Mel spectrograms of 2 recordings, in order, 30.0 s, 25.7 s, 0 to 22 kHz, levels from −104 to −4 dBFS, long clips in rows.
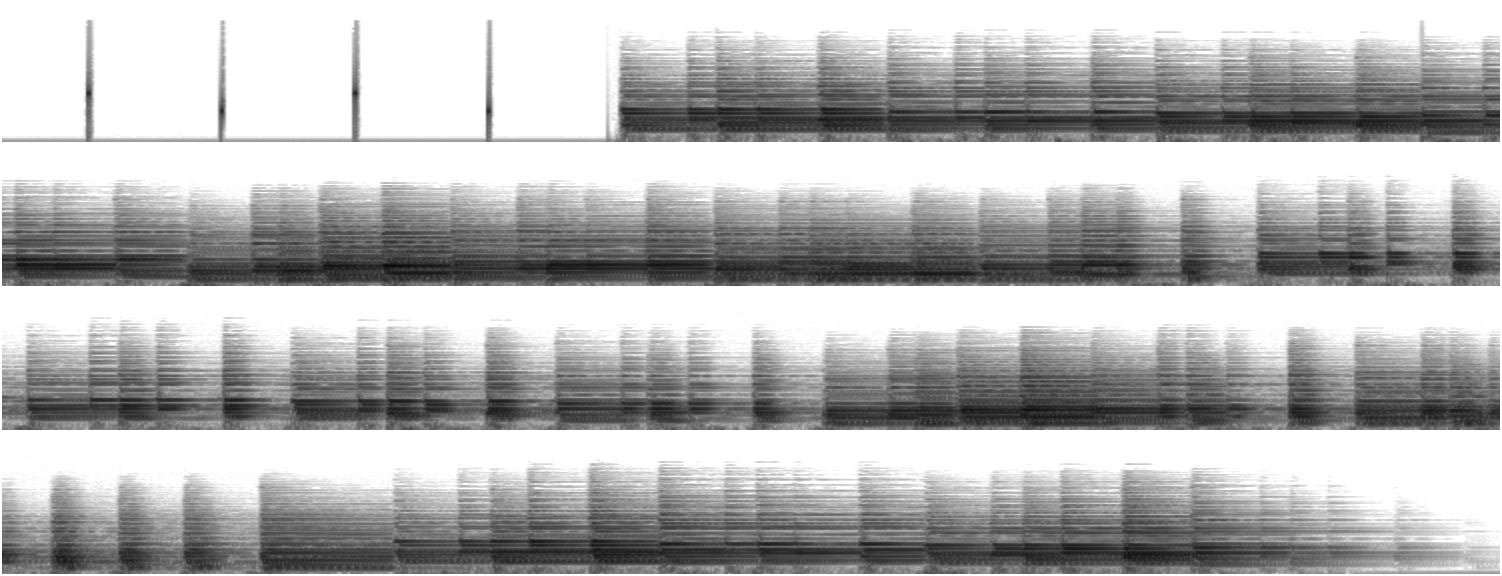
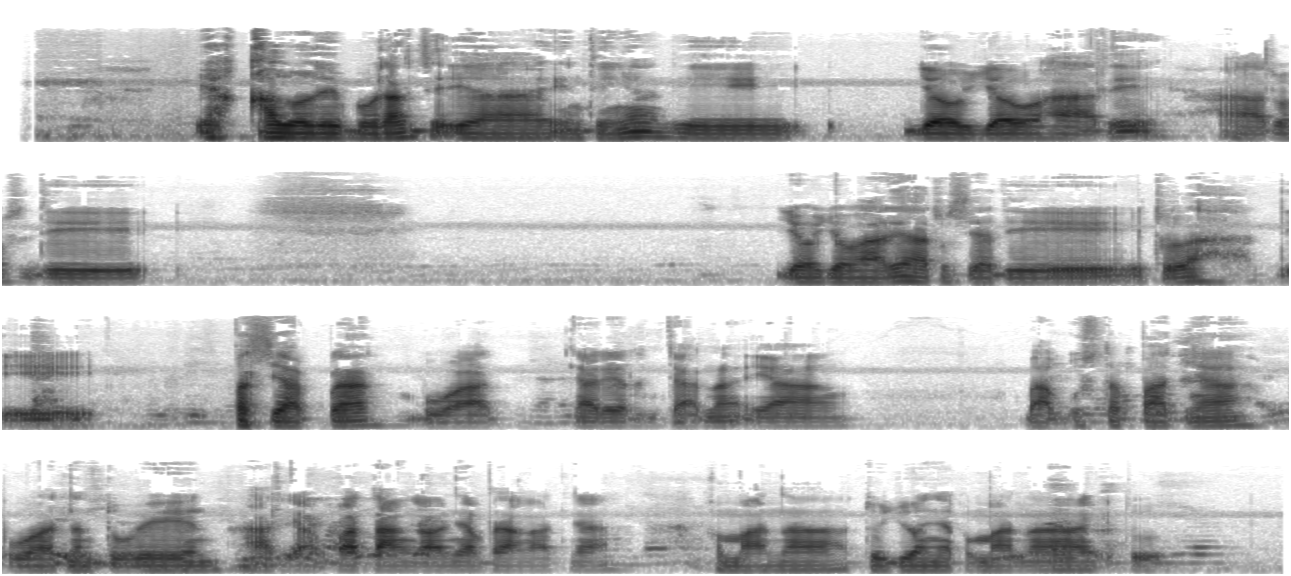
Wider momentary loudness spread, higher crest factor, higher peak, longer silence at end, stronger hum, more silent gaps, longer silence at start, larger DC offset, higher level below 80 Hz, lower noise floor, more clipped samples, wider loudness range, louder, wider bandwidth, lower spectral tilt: second, 9 LU vs 17 LU; second, 18 dB vs 26 dB; about the same, 0 dBFS vs 0 dBFS; first, 0.75 s vs 0.4 s; neither; neither; first, 3.1 s vs 0.15 s; neither; about the same, -50 dBFS vs -48 dBFS; first, under -90 dBFS vs -67 dBFS; neither; second, 5 LU vs 10 LU; first, -18 LUFS vs -25 LUFS; second, 6.6 kHz vs 11.5 kHz; first, -8.5 dB/octave vs -6 dB/octave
